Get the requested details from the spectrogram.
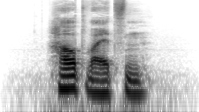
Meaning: durum wheat
- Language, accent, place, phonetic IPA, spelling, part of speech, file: German, Germany, Berlin, [ˈhaʁtˌvaɪ̯t͡sn̩], Hartweizen, noun, De-Hartweizen.ogg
